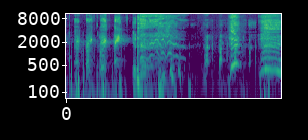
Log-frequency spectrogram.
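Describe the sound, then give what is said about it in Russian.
A voice imitates a bird straining in flight with a loud run of strained grunts and wavering, croaky groans, short bursts broken by brief pauses. “я подумал, прикинь бы, как птицы кряхтели, прикинь бы, как птицы летали вот так.”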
